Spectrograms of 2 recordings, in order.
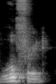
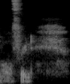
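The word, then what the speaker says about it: Wofford: to get that name Wolford but it's not pronounced that way it's actually Wohlford but this is one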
